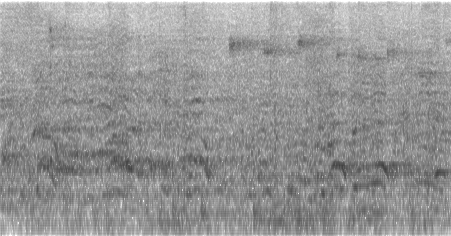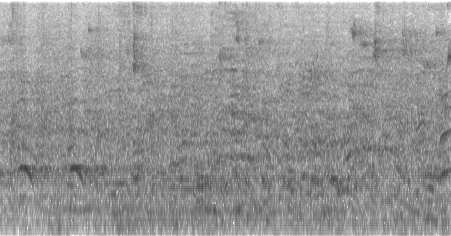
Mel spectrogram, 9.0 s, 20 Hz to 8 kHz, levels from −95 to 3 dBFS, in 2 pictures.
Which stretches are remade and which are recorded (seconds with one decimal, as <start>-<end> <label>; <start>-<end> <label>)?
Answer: 0.0-3.6 remade; 3.6-6.5 recorded; 6.5-8.3 remade; 8.3-9.0 recorded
